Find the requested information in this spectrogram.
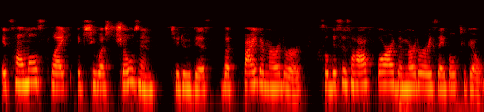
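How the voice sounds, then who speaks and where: At a moderate pace, a woman speaks in a somewhat breathy, medium-pitched voice with fairly even intonation. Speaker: amateur novelist and avid reader. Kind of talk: casual interview.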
